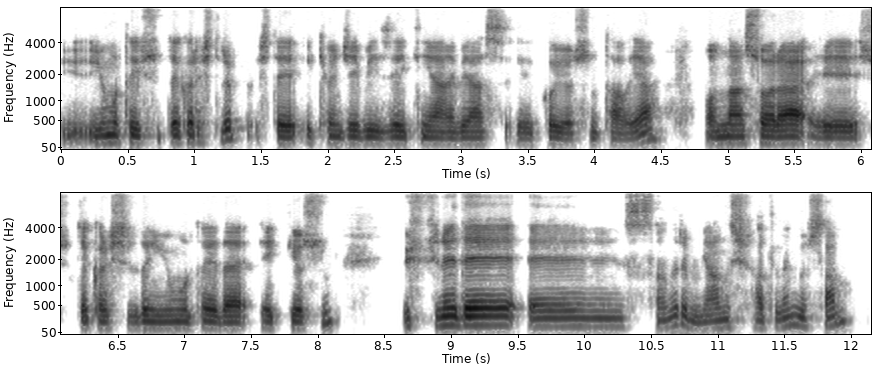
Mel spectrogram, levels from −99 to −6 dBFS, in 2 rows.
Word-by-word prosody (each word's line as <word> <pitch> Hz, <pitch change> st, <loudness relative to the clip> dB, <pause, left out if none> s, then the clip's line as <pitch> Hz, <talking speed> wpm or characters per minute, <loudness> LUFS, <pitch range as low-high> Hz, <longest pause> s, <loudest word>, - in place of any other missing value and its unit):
yumurtayı 110 Hz, 0 st, -1 dB
sütle 110 Hz, -, -1 dB
karıştırıp, -, -, -2 dB
işte, 100 Hz, -1 st, +1 dB
ilk -, -, -8 dB
önce 105 Hz, -1 st, -1 dB
bir 105 Hz, -1 st, 0 dB
zeytinyağını 95 Hz, -1 st, -1 dB
biraz, 95 Hz, 0 st, -2 dB
eee, 90 Hz, -2 st, -6 dB
koyuyorsun 90 Hz, -3 st, -3 dB
tavaya, -, -, -1 dB, 0.3 s
ondan 105 Hz, +1 st, +2 dB
sonra, 105 Hz, 0 st, +6 dB
eee, 95 Hz, 0 st, +1 dB
sütle -, -, -5 dB
karıştırdığın 100 Hz, 0 st, -2 dB
yumurtayı 100 Hz, 0 st, -1 dB
da 100 Hz, 0 st, +3 dB
ekliyorsun. 105 Hz, -, -3 dB, 0.5 s
Üstüne 145 Hz, +1 st, +2 dB
de, 150 Hz, 0 st, +8 dB
eee, 130 Hz, 0 st, -3 dB
sanırım 115 Hz, -2 st, -6 dB
yanlış 110 Hz, +3 st, -6 dB
hatırlamıyorsam, 135 Hz, -, -5 dB
105 Hz, 130 wpm, -26 LUFS, 100-130 Hz, 0.5 s, de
